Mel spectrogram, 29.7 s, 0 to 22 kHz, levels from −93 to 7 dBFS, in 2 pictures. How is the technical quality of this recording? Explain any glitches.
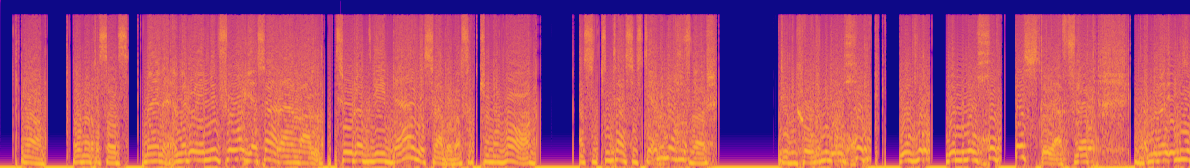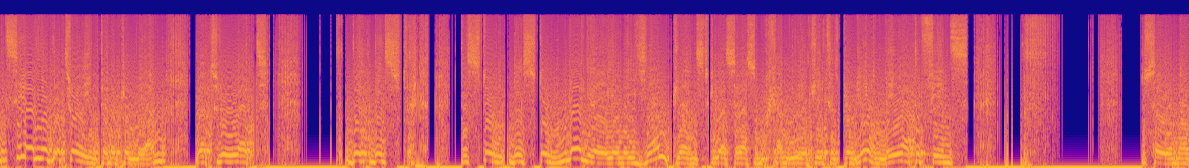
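The recording has one serious fault running through the whole of the speech: a signed and unsigned mix-up in the 8-bit samples. From start to finish the sound is a loud, harsh, buzzing distortion, and the quiet stretches are as loud as everything else. The likely cause is a reader treating 8-bit samples with the wrong sign convention. That flips the top bit, so every small swing through zero becomes a leap across the full range. Plain 8-bit quantisation on its own adds only a faint grainy hiss about 50 dB down and never this wall of distortion.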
